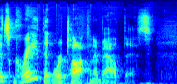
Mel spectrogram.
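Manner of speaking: bright, uplifting, positive, upbeat sing-song cheer. Demonstrating keeping your tone cheerful and positive, uplifting, upbeat tone. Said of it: "I'm actually stating things in a uplifting, upbeat way".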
